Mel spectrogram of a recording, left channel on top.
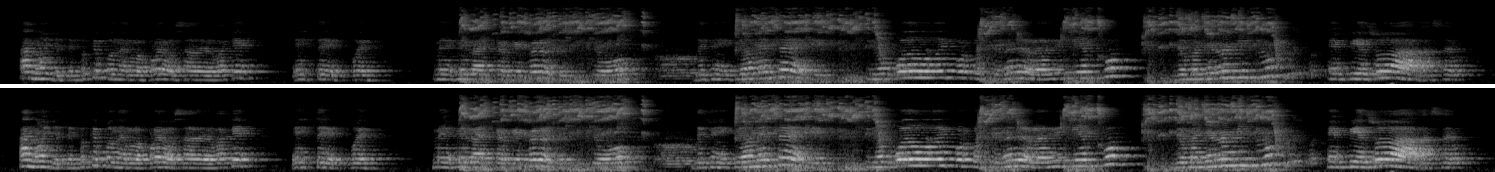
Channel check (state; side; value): quieter; left; 5.0 dB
